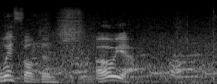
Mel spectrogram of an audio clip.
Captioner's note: sniffs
